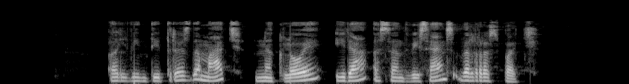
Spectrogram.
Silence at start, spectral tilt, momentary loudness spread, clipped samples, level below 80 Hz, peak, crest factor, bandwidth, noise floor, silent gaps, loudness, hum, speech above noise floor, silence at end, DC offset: 1.1 s; -4 dB/octave; 8 LU; under 0.1%; -56 dBFS; -2 dBFS; 18 dB; 8.2 kHz; -86 dBFS; none; -19 LUFS; none; 67 dB; 0.95 s; under 0.1%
